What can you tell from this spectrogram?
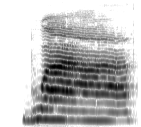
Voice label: "buáá", portuguese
